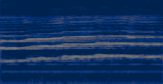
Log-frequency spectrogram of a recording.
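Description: Three women singing a hymn a cappella, holding slow, sustained notes as the melody steps upward.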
